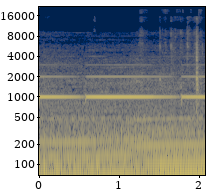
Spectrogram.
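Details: 2008 Jeep Compass with 98,000 miles, previously a no-crank, no-start with no communication to the ECM, now starting after a relay swap: the engine catches and settles into a steady, even run with a constant high chime; sounds healthy.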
